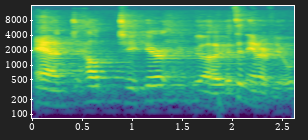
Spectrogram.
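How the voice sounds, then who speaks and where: A man's voice: fairly high pitch, animated, brisk, a bit bright. A man casually emceeing a live reading event, chatty and rambling as he goes. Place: indoor gallery event space, before an audience. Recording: echoey hall with background noise.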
